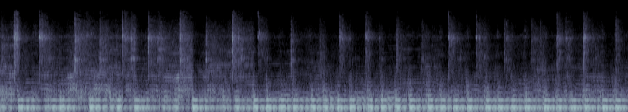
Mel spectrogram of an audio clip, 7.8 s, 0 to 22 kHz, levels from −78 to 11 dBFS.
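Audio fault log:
Throughout, overlap-add ripple. The sound was split into windowed frames and rebuilt with an overlap whose window gains do not add up to a steady level. So the loudness swings once per frame, around 200 times a second. The swing is deep, about 60 dB, nearly silencing the signal at each trough. At that rate the ear hears a harsh, metallic buzz rather than separate dips. It gives a metallic buzz with extra tones around each note.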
